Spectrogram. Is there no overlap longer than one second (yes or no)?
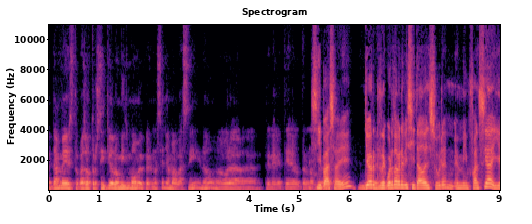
yes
